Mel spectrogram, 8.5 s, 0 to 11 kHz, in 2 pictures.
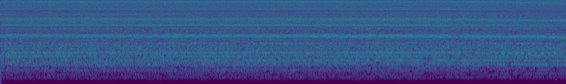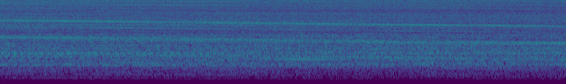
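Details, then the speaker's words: Panasonic SA-HT820V VHS VCR/DVD combo, fast-forwarding a tape to the end: a steady high whir with faint tones sliding as the reels spin up, no scraping; the transport sounds healthy. "So since this is a very fast VCR, I can show you like all the fast forward and rewind cycle. Fast forward. Let it fast forward to the end."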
